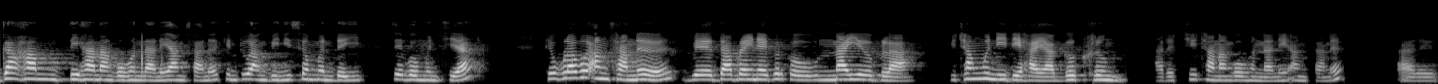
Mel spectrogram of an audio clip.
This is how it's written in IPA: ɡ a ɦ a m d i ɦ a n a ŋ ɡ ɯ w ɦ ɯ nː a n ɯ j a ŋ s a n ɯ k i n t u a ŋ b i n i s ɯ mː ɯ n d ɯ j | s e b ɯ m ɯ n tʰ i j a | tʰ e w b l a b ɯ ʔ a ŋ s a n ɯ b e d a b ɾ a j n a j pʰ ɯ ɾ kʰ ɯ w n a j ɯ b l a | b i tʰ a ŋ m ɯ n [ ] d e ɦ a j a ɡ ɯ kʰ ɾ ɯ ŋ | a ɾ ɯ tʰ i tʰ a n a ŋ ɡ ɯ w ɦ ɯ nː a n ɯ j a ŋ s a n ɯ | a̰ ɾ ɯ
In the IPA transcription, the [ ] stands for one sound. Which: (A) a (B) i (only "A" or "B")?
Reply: B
